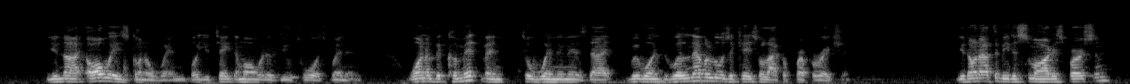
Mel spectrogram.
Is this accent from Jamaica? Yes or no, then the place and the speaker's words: yes; Hopewell, Hanover Parish, Jamaica; now in United States; originally born and raised in Hopewell, Hanover. Went to Herbert Morrison and migrated to the United States in 1984.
